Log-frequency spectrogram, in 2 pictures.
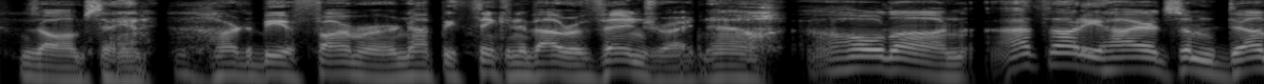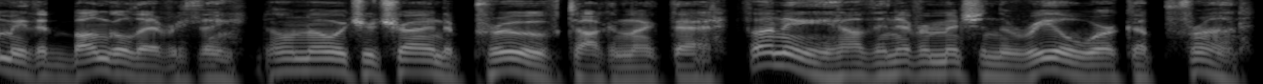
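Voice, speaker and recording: A man playing an easygoing, wry farmer turned adventurer in a video game, with a laid-back, deadpan, folksy way of talking. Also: on the low side, no echo, studio quality, close to an everyday voice. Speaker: video game companion character. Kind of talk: game dialogue and banter.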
